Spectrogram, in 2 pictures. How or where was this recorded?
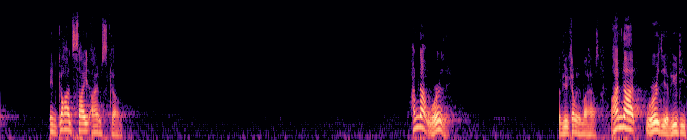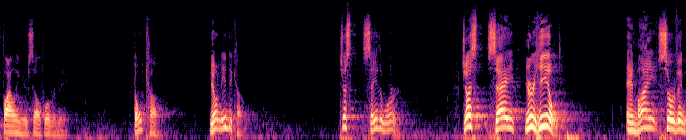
large echoing room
